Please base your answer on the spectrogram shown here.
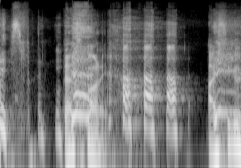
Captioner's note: laughs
